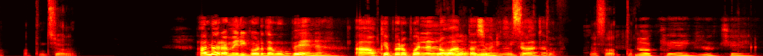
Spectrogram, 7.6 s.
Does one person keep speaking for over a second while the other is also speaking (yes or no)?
yes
